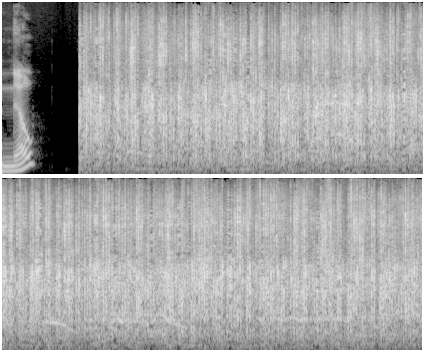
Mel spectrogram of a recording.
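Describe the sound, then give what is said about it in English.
After a brief voice fragment and a split-second pause, loud, dense applause from Democrats from Congress at the Rose Garden party Clinton threw the day after he was impeached, as Bill and Hillary come out of the White House, rolls on steadily for nearly eight seconds, thick with overlapping claps and no letup. “This applause goes on for a long time.”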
